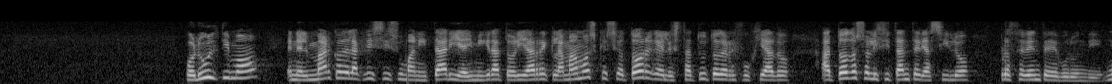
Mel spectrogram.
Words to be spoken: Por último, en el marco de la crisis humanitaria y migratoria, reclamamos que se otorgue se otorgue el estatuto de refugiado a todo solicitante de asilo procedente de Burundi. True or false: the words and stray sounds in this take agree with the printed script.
false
